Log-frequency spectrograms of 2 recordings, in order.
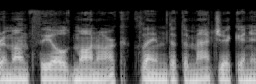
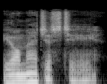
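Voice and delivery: raised pitch, held smooth; controlled politeness; 7 semitones higher than usual. A narrator's reading. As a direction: address a king with careful restraint. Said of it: "trying to keep his voice smooth".

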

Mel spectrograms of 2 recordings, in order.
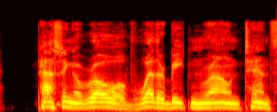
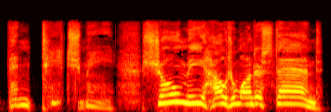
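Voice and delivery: urgent plea; 10 semitones higher than usual. Acted. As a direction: plead insistently, rising in pitch and force. Acted quarrel, she pleads.

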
